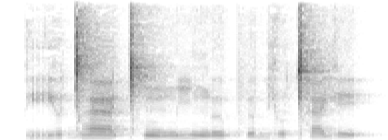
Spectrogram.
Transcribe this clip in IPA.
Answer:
rʲ ɵ ɡ͡ǀ aː ǀʰ ũ m i ŋ ɵ pʼ ɵ bʲ o ǀʰ a j e

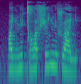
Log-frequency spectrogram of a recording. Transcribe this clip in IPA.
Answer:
ɑ ʎ n y ɡ͡ǀ ɯ lˠ ɜ s ʃ ɯ ʎ n y sʷ a ʎ

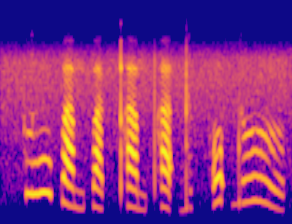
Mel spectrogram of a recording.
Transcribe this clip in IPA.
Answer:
k l oː˥˩ p a˨˩ m p a˨˩ k̚ pʰ a˨˩ m pʰ a˨˩ ʔ d ɯ˨˩ k̚ ʔ ɔ˥˩ ʔ d ɤː˥˩

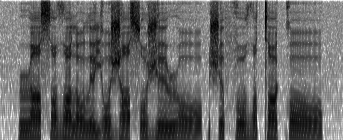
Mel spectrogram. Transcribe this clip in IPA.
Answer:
ɹ æ sˤ ɘ ðˤ ə l ɔ l ɘ j ɔ ʒ æ sˤ u ʒ ɘ ɹ ɔ | ʃ ə f u ðˤ ə tˤ u k ɔ

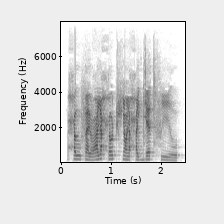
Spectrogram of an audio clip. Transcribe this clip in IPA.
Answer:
ħ ɯ u̯ f æ y̯ ʕ i ħ o ʈ ç ɑ̃ i̯ ħ i dʲ æ t f i u̯

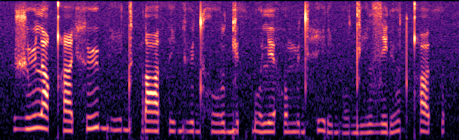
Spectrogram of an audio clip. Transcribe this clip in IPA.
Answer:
ʒ ʉ l ɜ qʰ i x ʉ bʱ i̤ d | ɾ ɑ θ i̤ ɡʱ ʉ d x o̤ l ɡʲ ʉ θ ɓ o̤ lʲ ɜ h o m ʉ d h i̤ ɾ i̤ bʱ o̤ d i̤ l z i ɾʲ o̤ d qʰ o θ

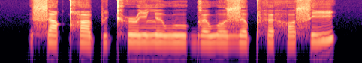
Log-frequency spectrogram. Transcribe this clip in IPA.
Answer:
s ə qʰ o p i kʰ ɹ i l ɨ w u ɡ œ w o z ə pʰ œ h ɔ s i

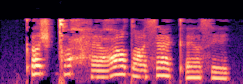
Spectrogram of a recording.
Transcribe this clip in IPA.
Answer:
kʼ ɐ˦ ʃ ɡ͡ǀ ɐ˦ ħ h æ˨ ʕ ɛ˦ dˤ e˨ s æ˦˨ kʼ ɛ˨ ɐ̯ s e˨

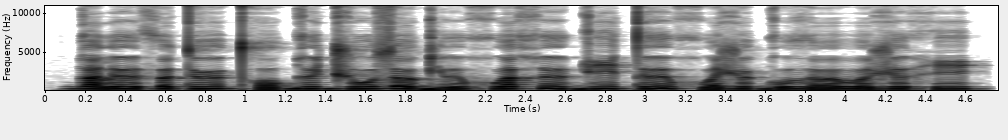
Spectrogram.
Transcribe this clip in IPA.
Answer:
ɡ ɐ˥˨ l ɨː˥˨ θ ɵ˥˨ t ʉː˦˥ t̪ʰ o˩˥ ɡ ɨ˦˥ d͡ʒ u˦˥ z ɵ˥˨ ɡ j ɨː˩˥ xʷ ɐ˧˥˧ x ɨː˥˨ ɡ iː˧˥˧ t ɨː˧˥˧ xʷ ɐ˩˥ ʒ ʉ˧ ɡ u˩˥ ð ɵː˩˥ β ɵ˧ ʒ ɨ˥˨ h i˦˥

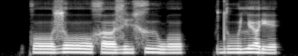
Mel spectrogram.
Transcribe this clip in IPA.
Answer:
k oː z oː x ʌː z i x ɯ w o | d uː lʲ ʌ ɾʲ e

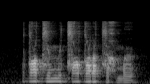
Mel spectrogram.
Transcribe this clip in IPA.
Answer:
dˤ ɛ˦ d͡z ɪ˦ m ɪ˦ d͡z ɛ˦ dˤ i˦ ɾ ə˨ t͡s ɪ˨ χ m ə˦˨

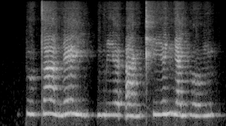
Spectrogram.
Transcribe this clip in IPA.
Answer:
p u˧˩ t̪ a˥˨ n ɛː˥˨ j | m i˩ ə̯ ʔ a˩˧ ŋ kʰ i˧˥ ə̯ ɲ a˧˥ j ʋ o˧˥ ŋ

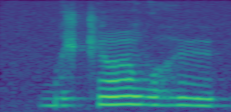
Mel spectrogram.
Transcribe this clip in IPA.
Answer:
b ɪ ʒ t͡ʃ ə̃ː v ʊ ɦ y

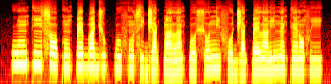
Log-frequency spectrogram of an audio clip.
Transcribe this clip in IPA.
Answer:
w ũ˦ k ĩ˦ s ɔ˦˨ k ũ˧ k͡p ɛ˦ b a˦ d͡ʒ u˦˨ k͡p u˧ f ũ˧ s i˨ d͡ʒ a˧ k͡p ã˨ l ã˧ k͡p o˨ ʃ o˨˦ n i˧ f o˨ d͡ʒ a˨ k͡p ɛ˨˦ l ã˧ ɾ i˦ n ɛ̃˦˨ k ɛ̃˧ ɾ ɔ̃˧ f i˧

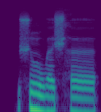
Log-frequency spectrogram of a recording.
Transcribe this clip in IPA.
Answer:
ʃ ũ w əː ʃ h əː

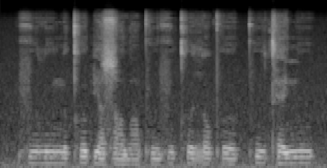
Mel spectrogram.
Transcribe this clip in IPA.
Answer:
f u˦ l u˦ n ʊ˨ kʰ ʊ˦ pʲ ɑ˨ ɬ ɑ˨ w ɑ˨ pʰ u˨ f u˦ kʰ ʊ˦ r ɔ˦ pʰ ʊ˦˨ | pʰ u˦˨ tʰ ɛ˦ ɲ u˦

